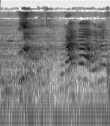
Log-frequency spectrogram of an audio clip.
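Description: Children's voices talking and calling out, with a higher-pitched call about a second and a half in.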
